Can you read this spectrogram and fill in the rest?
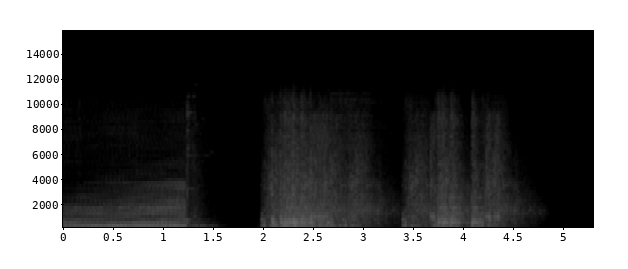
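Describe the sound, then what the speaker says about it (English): Burst effects from a disco ball and rocket combo in the Toon Blast mobile puzzle game: a tonal chime fading into three loud, noisy blasts in quick succession, heard alone without talk. "disco ball rocket combo"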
